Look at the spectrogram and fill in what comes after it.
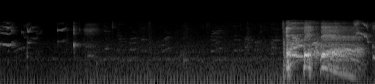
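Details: A short run of loud, deliberate fake coughs from an adult man (a father) after quiet sounds from his amused young daughter. Finding: voluntary cough.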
